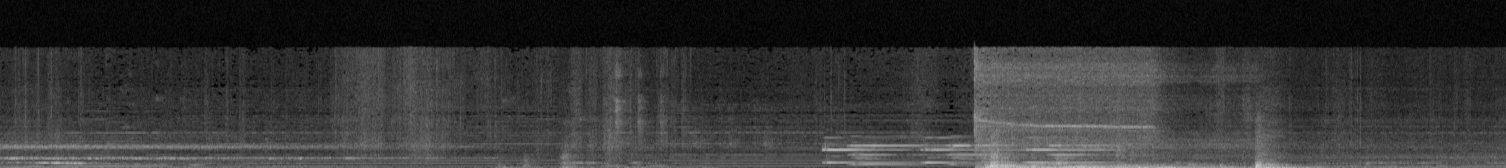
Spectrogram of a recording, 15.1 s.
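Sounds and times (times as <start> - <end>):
train rumble: 0.0 - 8.4, 9.3 - 15.0
electronic chime: 8.2 - 11.6
loud thump: 9.8 - 13.3.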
